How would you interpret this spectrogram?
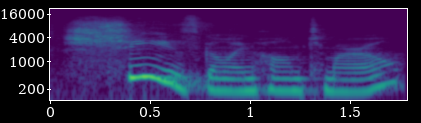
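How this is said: The stress falls on the word she's. It clarifies which person is going. "I'm putting the emphasis on her"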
